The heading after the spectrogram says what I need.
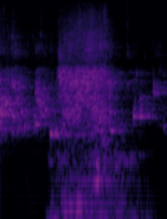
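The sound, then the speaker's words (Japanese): Water sloshing and splashing as feet are lifted out of a basin of hot water before a foot massage. The sound is a continuous, moderately loud stream of watery movement and dripping, with no talking. “次、足のマッサージしますから、お湯から出してください。”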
